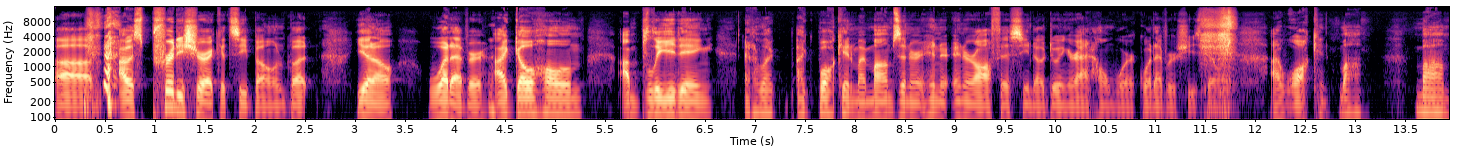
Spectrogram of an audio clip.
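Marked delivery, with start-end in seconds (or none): 12.8-14.0 soft, mock tearful, crying voice. Retelling walking in bleeding to mom's office, imitating own crying. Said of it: "I'm crying".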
